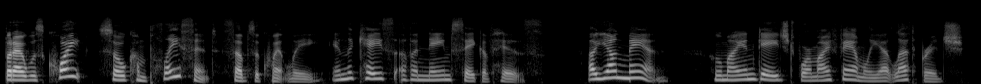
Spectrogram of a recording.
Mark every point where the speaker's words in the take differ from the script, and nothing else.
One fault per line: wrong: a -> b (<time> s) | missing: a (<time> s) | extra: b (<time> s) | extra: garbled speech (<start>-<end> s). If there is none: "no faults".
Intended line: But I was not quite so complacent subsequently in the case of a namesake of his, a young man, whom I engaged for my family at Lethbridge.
missing: not (0.4 s)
